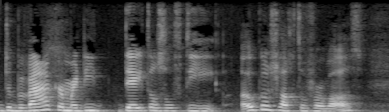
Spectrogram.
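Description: At a fairly slow pace, a woman talks in a somewhat breathy voice of medium pitch, her intonation fairly even. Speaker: podcast co-host. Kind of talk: casual chat.

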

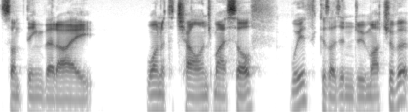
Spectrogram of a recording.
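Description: At a fairly quick pace, a man with an Australian accent speaks on a very clean recording with a silent background and a dry, close sound without echo. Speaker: photographer and filmmaker. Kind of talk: casual chat.

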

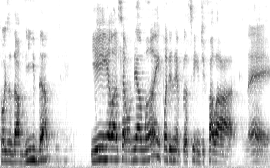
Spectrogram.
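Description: The voice belongs to a woman. It is pitched on the lower side. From São Paulo city, born in Minas Gerais. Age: 50s. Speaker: writer and teacher. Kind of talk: interview testimony.

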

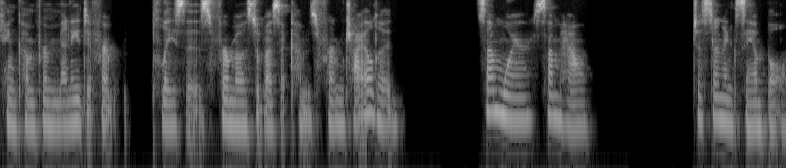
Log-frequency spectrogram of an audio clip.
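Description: The speaker has a calm, gentle tone that is somewhat breathy, with ordinary pitch variation. Long, frequent pauses break up the speech against a quiet background. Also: woman, fairly low pitch for a woman. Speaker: podcast host and wellness coach. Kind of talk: guided meditation. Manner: soft, slow, soothing; calm, gentle, paced with long pauses.

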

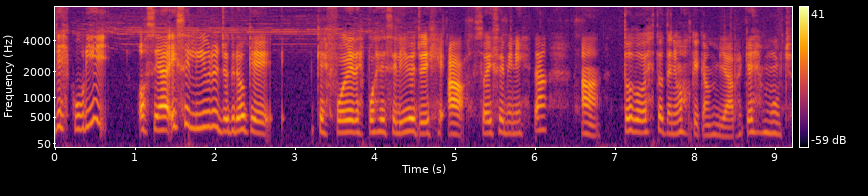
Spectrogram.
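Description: Here is a woman with an unremarkable speaking voice and a fairly high pitch. She keeps a moderate pace and lively intonation. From Argentina, rural Misiones. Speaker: podcast host. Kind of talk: casual monologue. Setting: at home in the countryside.

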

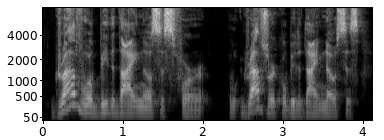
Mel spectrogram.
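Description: A man with a medium pitch and ordinary pitch variation is heard on a very clean recording with a silent background. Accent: Quebec. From Quebec, Canada. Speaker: online community member, former minister. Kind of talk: casual interview chat. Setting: voice chat. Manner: halting, frequent stammered restarts.

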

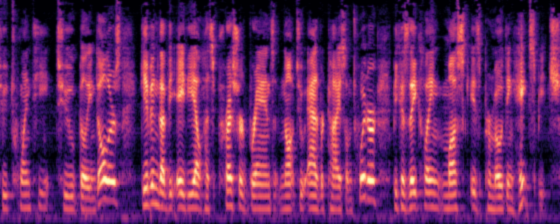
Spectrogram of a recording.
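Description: A man's fairly high voice at a moderate pace, a normal speaking voice with ordinary pitch variation. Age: 30s. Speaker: attorney calling in to a show. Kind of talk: recorded listener question.

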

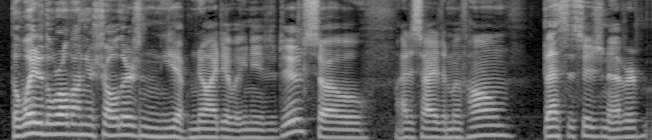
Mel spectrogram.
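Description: At a very fast pace, a man of medium pitch talks with fairly even intonation in a Texan accent. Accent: Texan American. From Dallas, Texas. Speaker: podcast co-host. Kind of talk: casual chat.

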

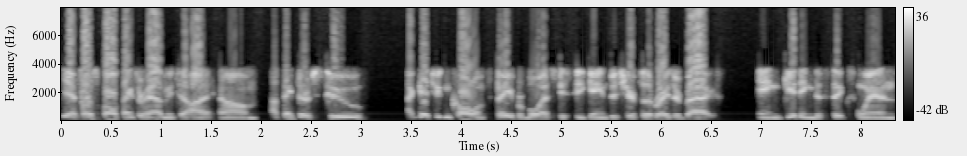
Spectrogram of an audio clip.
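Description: A man speaks at a fairly quick pace with a bright, sharp tone, fairly even intonation and very even loudness. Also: medium pitch for a man, dry, close sound with no echo. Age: 30s. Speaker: college football writer. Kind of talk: radio interview. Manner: halting, with fillers and repetitions.

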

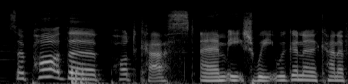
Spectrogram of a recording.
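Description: A woman speaks at a moderate pace with a Yorkshire accent, her pitch fairly low. The recording is very clean, with a silent background. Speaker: social worker and podcast co-host. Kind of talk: casual chat.

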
